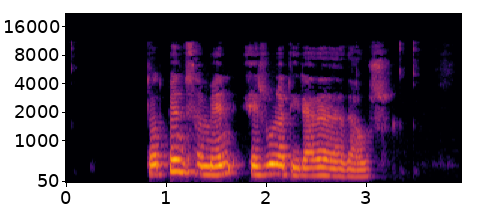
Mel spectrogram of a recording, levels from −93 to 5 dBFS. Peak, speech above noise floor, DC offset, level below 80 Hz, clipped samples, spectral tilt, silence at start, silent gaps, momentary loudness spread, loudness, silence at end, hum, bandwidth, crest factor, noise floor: -6 dBFS; over 69 dB; under 0.1%; -78 dBFS; under 0.1%; -5 dB/octave; 0.8 s; none; 13 LU; -22 LUFS; 0.75 s; none; 11.5 kHz; 16 dB; under -90 dBFS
